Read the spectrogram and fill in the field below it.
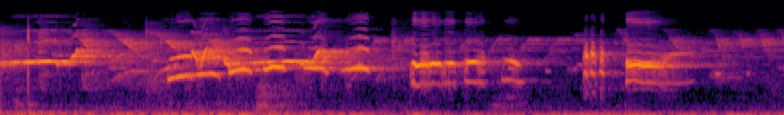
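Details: White-rumped shama in full fighting song, stimulated by a female: a rich, high warbling run, then short, clear whistled notes and quick chips separated by brief gaps.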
